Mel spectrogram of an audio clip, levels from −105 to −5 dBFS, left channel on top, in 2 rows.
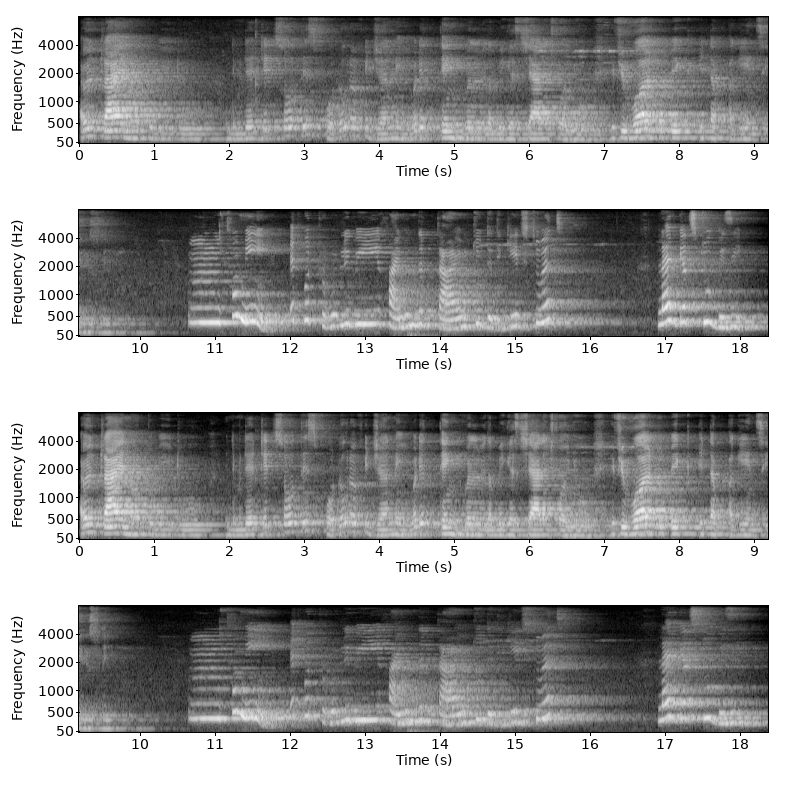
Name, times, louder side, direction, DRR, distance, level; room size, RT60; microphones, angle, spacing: voice 1, 0.0-9.6, right 2 dB, 30° right, 5 dB, 0.3 m, -25 dB
voice 2, 10.6-15.5 16.9-18.0, left 3 dB, 60° left, 6 dB, 0.4 m, -22 dB
5.4 x 3.7 x 5.0 m, 2.1 s
head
